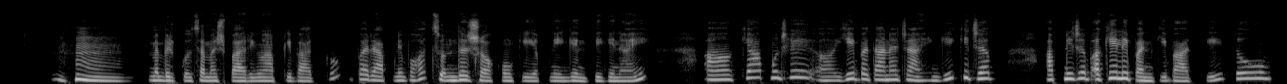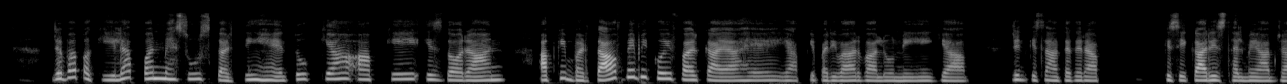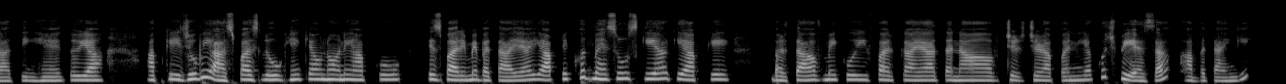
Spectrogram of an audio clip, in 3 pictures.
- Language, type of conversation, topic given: Hindi, advice, ब्रेकअप के बाद मैं अकेलापन कैसे संभालूँ और खुद को फिर से कैसे पहचानूँ?
- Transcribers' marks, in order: none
